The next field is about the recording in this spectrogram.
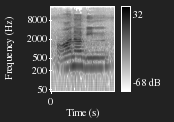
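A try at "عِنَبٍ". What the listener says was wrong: আপু আপনি আনাবিন যেটা বলছেন ওটা জের আছে, ইনাবিন হবে।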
